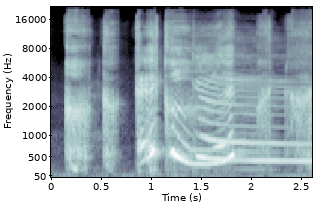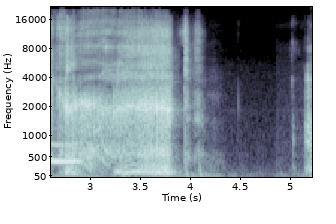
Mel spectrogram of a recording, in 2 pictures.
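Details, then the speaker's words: A few short, dry coughs followed by a drawn-out, voiced throat clearing in a quiet room; the speaker remarks that a bit of a cough came out. "어우 진 아우 기침이 조금 나왔네."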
